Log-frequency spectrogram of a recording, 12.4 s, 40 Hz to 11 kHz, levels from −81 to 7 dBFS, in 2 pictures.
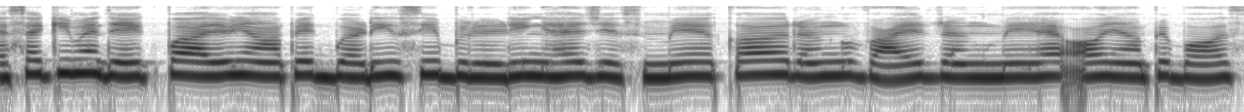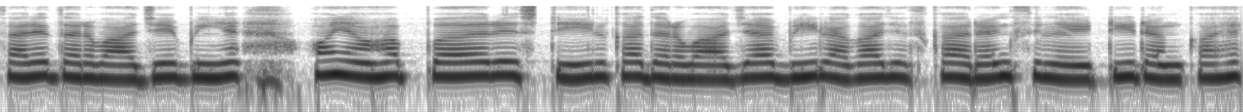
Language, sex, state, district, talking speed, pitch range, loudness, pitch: Hindi, female, Chhattisgarh, Sukma, 205 wpm, 225-240 Hz, -13 LUFS, 235 Hz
